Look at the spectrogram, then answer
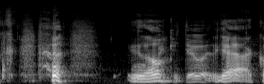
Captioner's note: chuckles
